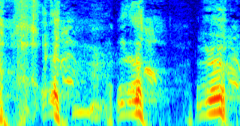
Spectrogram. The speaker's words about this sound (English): But these are dry. What do you do with cereal? You're going to have a coughing fit.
